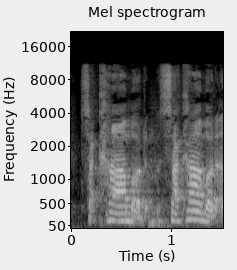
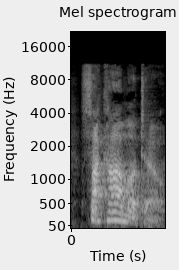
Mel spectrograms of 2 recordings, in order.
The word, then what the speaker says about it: Sakamoto: I don't know what happened, but like they will say Sakamoto. Like I can't even say it. It's Sakamoto, you know?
